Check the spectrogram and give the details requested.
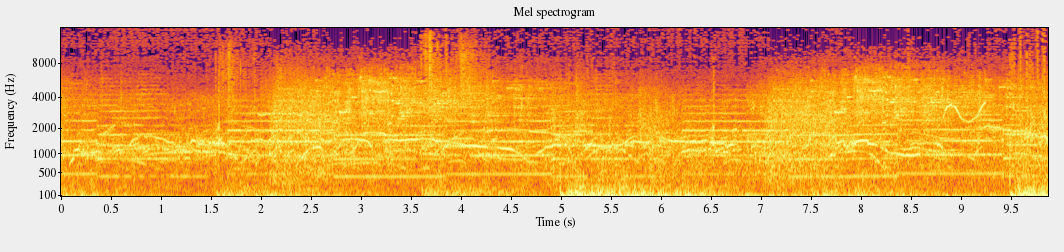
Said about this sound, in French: La police, les pompiers arrivent. Oui, la police et pompiers arrivent.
